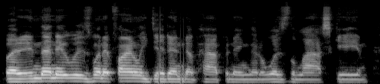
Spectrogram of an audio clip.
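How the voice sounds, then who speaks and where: A man's voice: medium pitch, completely flat delivery, fast, a little mellow, clear, resonant tone. Young Canadian man, earnest and conversational. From Lethbridge, Canada. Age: young adult. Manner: earnest, loose, conversational phrasing. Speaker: college baseball player being interviewed. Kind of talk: casual interview answers.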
